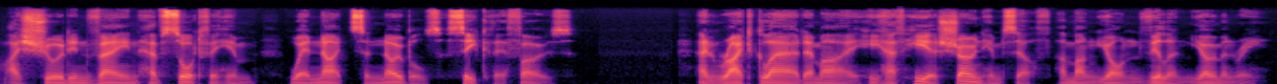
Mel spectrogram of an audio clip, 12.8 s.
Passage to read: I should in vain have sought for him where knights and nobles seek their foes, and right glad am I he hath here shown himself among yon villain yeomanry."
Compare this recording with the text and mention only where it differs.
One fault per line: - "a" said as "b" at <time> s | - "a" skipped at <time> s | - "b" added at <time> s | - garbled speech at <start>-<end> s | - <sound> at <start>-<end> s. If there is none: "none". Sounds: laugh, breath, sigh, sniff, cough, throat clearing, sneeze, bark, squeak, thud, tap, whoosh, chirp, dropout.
none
